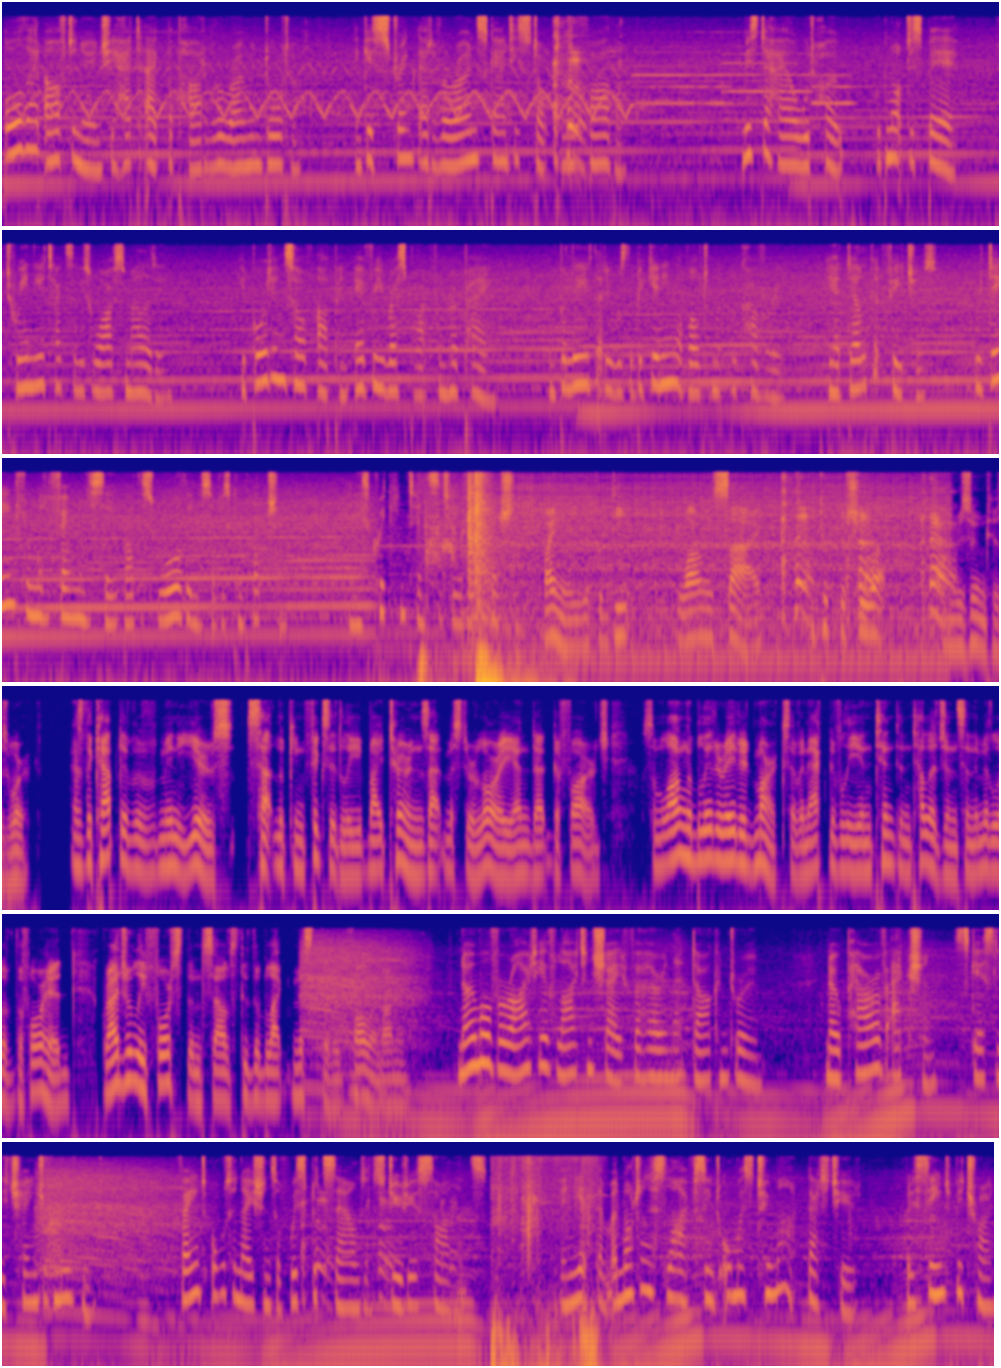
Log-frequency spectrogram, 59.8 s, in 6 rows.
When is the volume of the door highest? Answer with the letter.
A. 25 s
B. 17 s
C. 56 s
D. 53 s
A.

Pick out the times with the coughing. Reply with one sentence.
You can hear the coughing from 5.5 to 6.2 s, from 27.7 to 29.5 s and from 52.8 to 54.5 s.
